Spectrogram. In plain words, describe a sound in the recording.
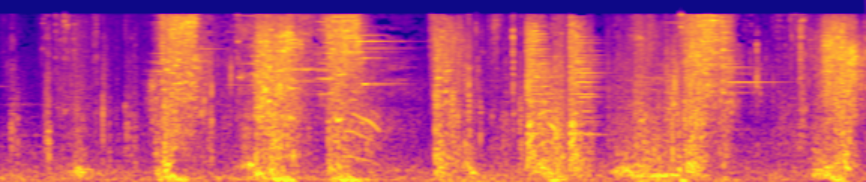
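A woman grunts with effort while fighting.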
